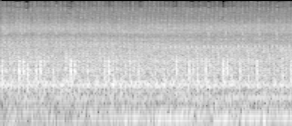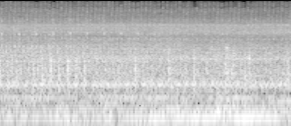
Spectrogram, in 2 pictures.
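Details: Renault Mégane II engine knocking when hot, heard on lift-off and at steady revs while driving: light, irregular metallic tapping about three a second over a steady engine hum; cause unknown.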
